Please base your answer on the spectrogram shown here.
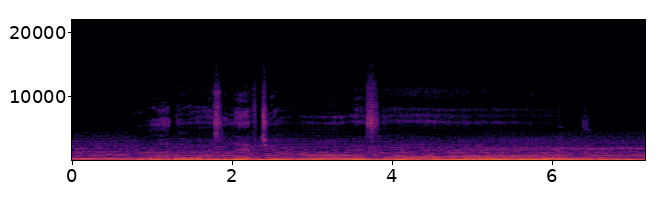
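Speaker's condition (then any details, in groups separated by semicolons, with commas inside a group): No condition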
